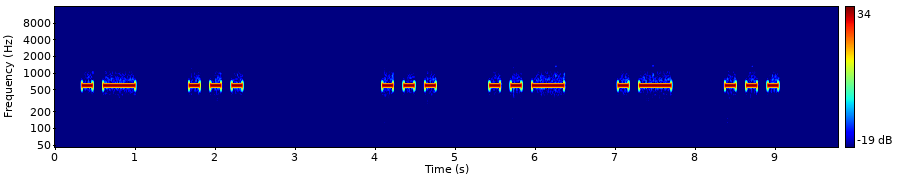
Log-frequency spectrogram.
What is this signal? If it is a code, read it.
Morse code, heard as a keyed tone, about 9 wpm, spaced as for 7 wpm, 600 Hz. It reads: AS SUAS
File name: CW / 10PPM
